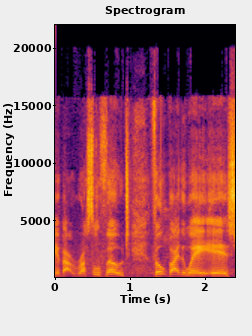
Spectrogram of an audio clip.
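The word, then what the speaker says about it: Vought: precursor to his leader his name is vote but it's spelled v ght that's that's weird ship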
